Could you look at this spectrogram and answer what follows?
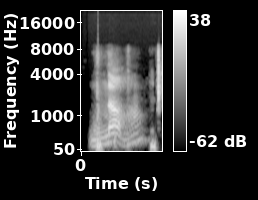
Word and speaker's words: numb: 이렇게 말하는 행위는 not은 numb, B는 묵음입니다.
